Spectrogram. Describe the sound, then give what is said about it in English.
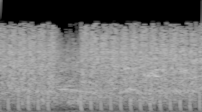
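Rapid machine-gun fire crackles at night along a wartime defensive line lit by star shells as Japanese troops try to infiltrate. A fast, even stream of sharp shots continues loudly through the whole clip without a break. “Hey, watch where you're firing, Bruce.”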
